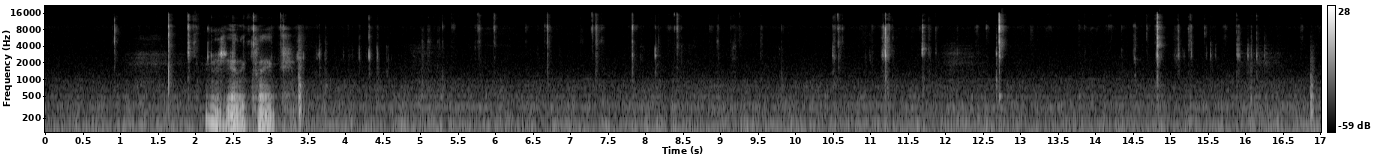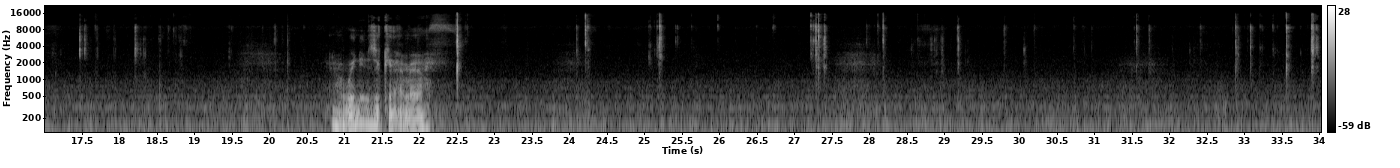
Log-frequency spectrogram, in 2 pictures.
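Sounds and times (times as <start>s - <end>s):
faint low hum: 0.0s - 34.0s
small clicks of tools and parts: 24.0s - 24.4s, 27.2s - 34.0s.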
